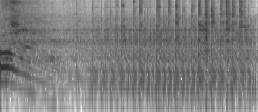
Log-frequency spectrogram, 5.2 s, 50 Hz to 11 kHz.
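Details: Chainsaw after leaning the low-speed screw further, idle stabilized at 2,800–2,900 rpm. The throttle-response check snaps cleanly from idle to a high steady scream without bogging; carburettor settings are about right.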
